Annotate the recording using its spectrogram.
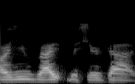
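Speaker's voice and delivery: whispered voice. A player's character takes the paladin aside to speak; whispering. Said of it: "And I'm going to whisper to him".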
